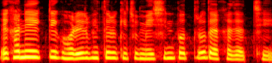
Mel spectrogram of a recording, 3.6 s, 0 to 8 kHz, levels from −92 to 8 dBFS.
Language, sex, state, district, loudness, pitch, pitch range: Bengali, female, West Bengal, Cooch Behar, -16 LUFS, 250 Hz, 230-260 Hz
